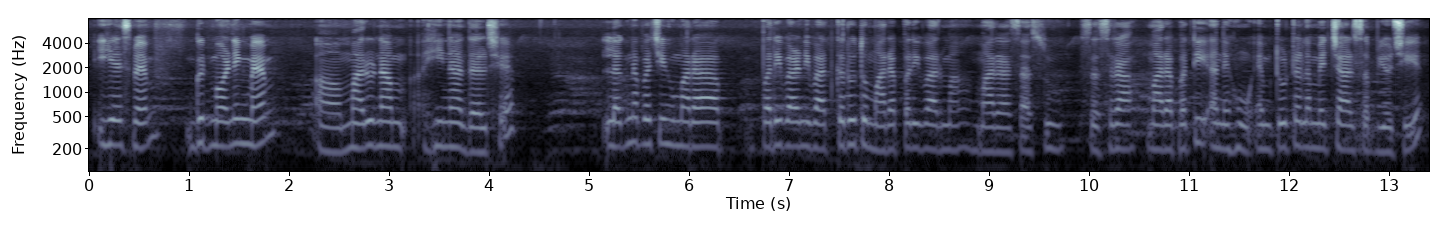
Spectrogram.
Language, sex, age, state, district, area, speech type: Gujarati, female, 18-30, Gujarat, Morbi, urban, spontaneous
